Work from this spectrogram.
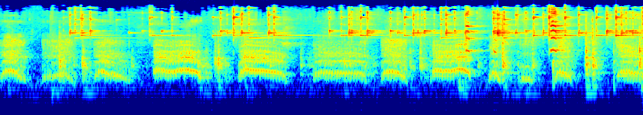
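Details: Seven-week-old poodle puppies from Rainey's litter at play, giving short, rough, growly bursts, repeated about once a second with brief gaps, under steady bright chiming tones.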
